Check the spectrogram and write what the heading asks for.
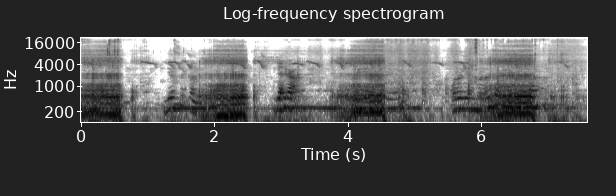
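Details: English Bulldog snoring: loud, rough, rattling snores, about 29 a minute with uneven timing, flat-faced dog's noisy sleep breathing.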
